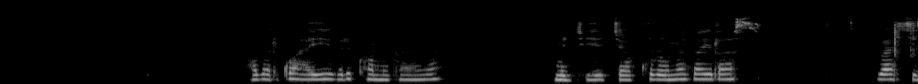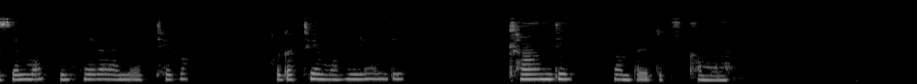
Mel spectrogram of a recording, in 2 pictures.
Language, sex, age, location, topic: Kinyarwanda, female, 18-24, Huye, health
